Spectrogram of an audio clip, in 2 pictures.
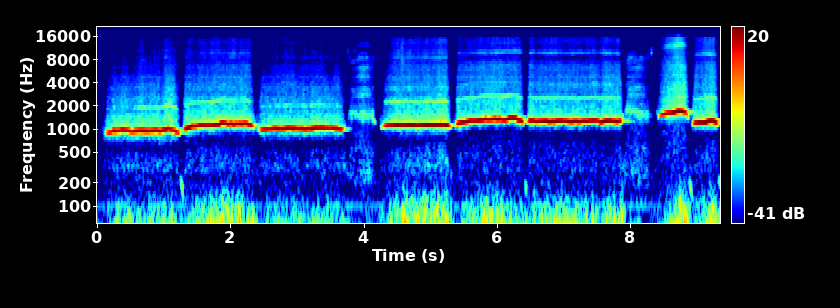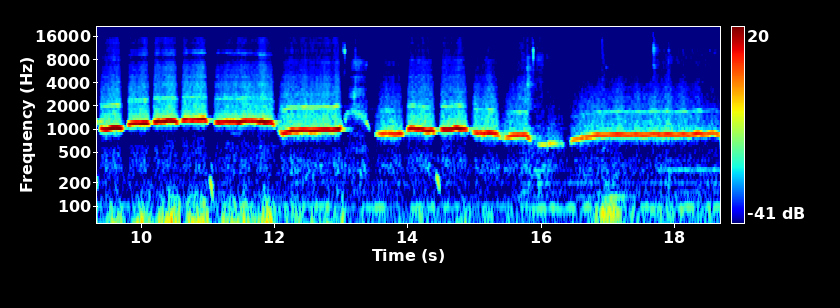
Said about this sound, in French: Papa, tu nous siffles quelque chose?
